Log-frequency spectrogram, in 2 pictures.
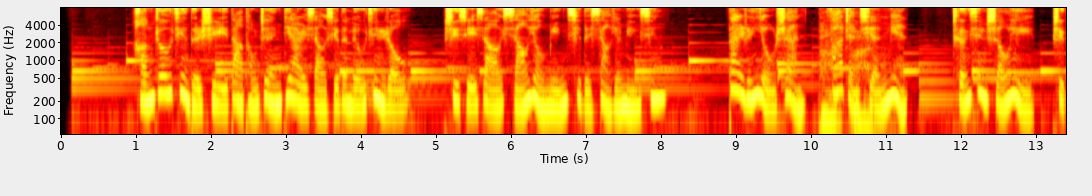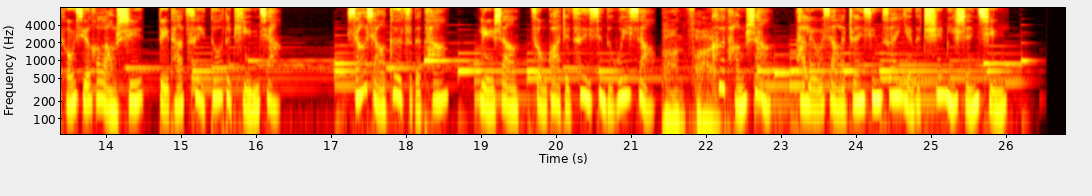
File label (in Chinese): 女 人物专题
